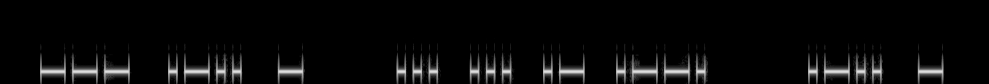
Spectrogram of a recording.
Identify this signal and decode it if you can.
Morse code, heard as a keyed tone, about 15 wpm, spaced as for 13 wpm, 600 Hz. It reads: OLT SSAP LT
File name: cw / ubacw12 1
